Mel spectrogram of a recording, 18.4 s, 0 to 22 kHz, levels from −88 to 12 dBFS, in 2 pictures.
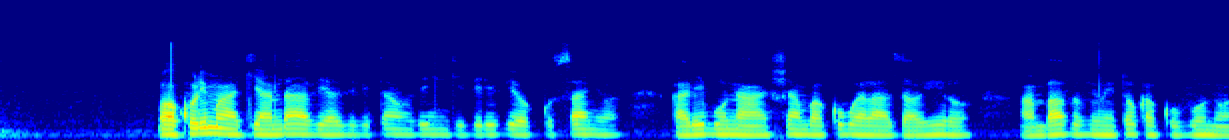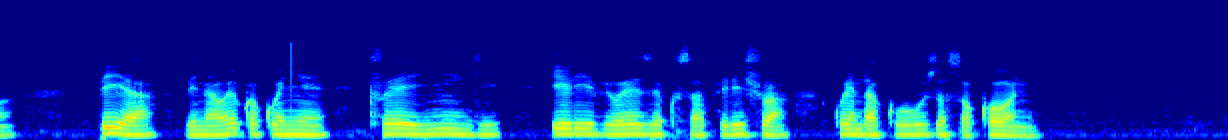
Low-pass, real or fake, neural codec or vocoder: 7.2 kHz; real; none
